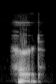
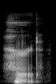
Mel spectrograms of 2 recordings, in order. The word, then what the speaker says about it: heard: H-E-A-R-D, heard. Notice the pronunciation at home. It sounds like herd, like a group of animals. Yes, heard.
